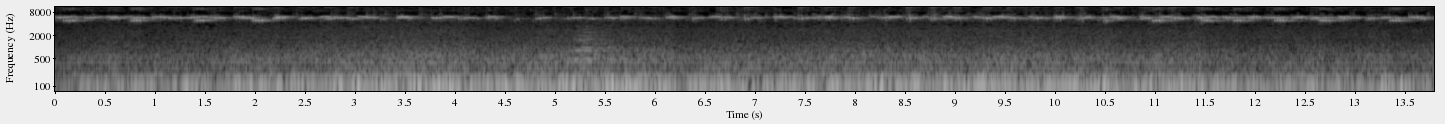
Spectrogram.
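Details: Crickets chirping in a continuous, shrill, high-pitched trill made of rapid pulses that never pause, with a low rumbling hum beneath and a brief faint tonal sound midway.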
